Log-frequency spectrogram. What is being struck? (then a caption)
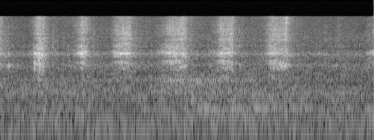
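Glitter-coated phenolic floral foam block. A hand-sized, solid block of green phenolic floral foam with a glittered Mickey Mouse picture on one face is held in one hand while the thumb and fingertips press into its edge, crushing and breaking it off, with crumbled green foam pieces lying beside it. About six crunchy, rasping bursts come at a loose, uneven pace, each a dry, bright crackle over a steady low hiss.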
